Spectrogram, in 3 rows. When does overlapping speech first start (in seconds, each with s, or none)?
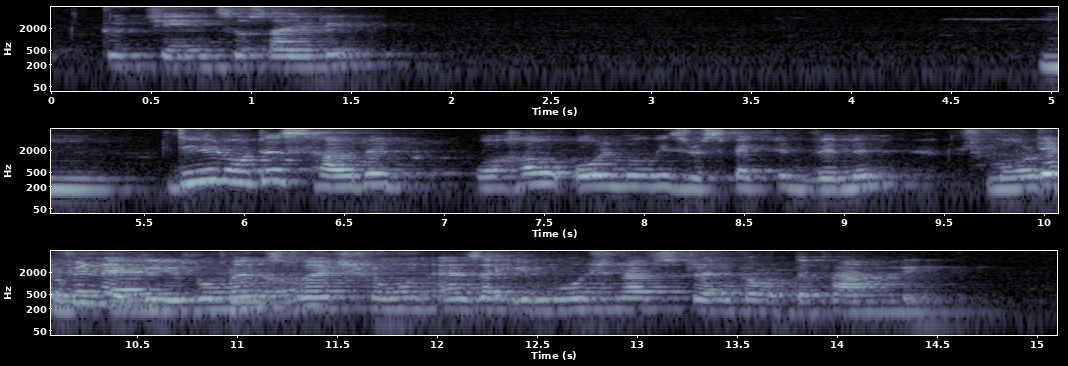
9.9 s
